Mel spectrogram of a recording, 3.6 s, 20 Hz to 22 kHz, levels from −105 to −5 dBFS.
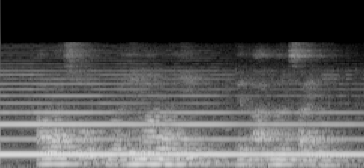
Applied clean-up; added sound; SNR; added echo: none; Wind instrument, woodwind instrument; -5 dB; reverberation time 1.3 s.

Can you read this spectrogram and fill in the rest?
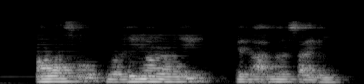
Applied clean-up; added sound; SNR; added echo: neural mask model DeepFilterNet 3.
